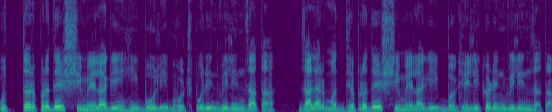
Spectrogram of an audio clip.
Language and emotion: Goan Konkani, neutral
